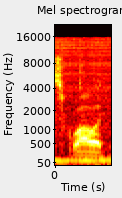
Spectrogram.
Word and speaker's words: squalid: to figure out what squalid means it is an adjective first syllable is accented it means filthy wretched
